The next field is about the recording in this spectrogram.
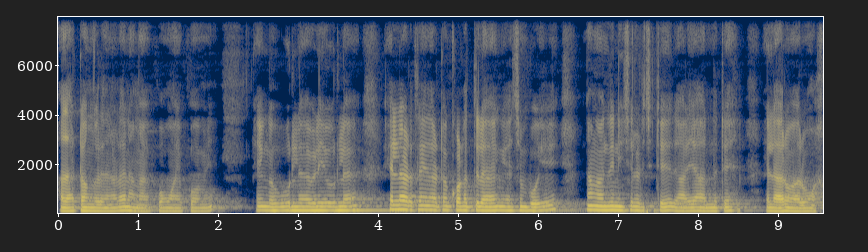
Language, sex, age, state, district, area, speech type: Tamil, male, 18-30, Tamil Nadu, Thanjavur, rural, spontaneous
